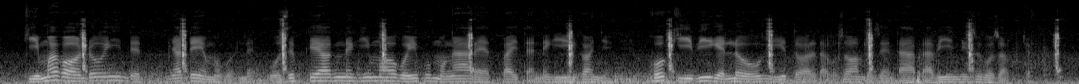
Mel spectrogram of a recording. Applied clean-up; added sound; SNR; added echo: none; Clock + Thunder; 2 dB; none.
